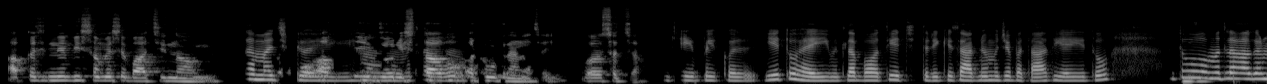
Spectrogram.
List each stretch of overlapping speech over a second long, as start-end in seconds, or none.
2.8-4.7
